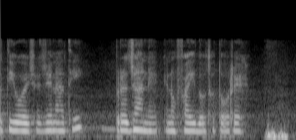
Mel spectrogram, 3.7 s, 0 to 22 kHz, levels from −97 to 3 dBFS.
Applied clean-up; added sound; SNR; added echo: none; none; none; none.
